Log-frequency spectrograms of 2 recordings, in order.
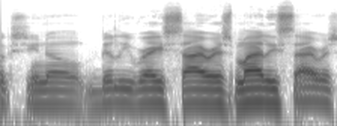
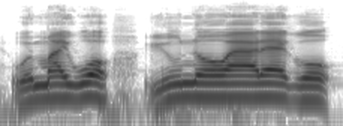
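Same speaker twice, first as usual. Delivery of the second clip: put-on loud, raised singsong Jamaican-tinged accent; mock Toronto-Jamaican accent; 5 semitones higher, 7 dB louder than usual. Fan mocks [name] claiming Toronto, Jamaican-tinged accent. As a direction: stretch it in a put-on Toronto patois. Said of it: "accent Jamaican".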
